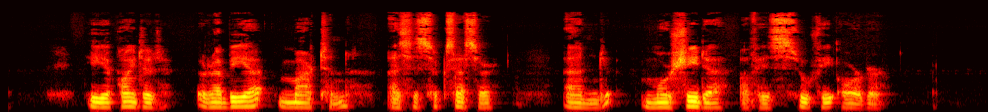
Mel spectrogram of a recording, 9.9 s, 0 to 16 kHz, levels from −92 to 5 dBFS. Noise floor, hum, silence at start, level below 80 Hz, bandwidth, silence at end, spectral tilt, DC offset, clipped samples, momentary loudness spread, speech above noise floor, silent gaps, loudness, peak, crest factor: -77 dBFS; none; 0.9 s; -68 dBFS; 11.5 kHz; 1.05 s; -4 dB/octave; under 0.1%; under 0.1%; 15 LU; 51 dB; none; -26 LUFS; -6 dBFS; 20 dB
